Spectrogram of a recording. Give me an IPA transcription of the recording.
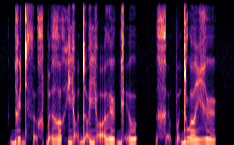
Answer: ɡ ʉ d θ o̰ x ɓ ə̰ ɣ o x j ɔ̰ d ɔ̰ j ɔ̰ ð ʉ ɡ ḛ u̯ | x ə̰ p o̰ d w o i̯ ɣ ʉ

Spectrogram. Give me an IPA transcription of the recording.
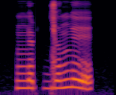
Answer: ŋ ɛ ʈ ɟ ə ŋ e

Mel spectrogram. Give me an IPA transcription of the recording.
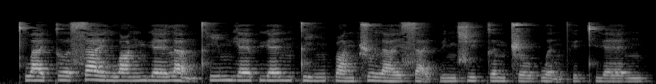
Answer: t̪ʰ w a˨˦ ɪ̯ k ɤ˨˦ s a˥˨ ɪ̯ l w ɑ˨˦ ŋ m ɥ ɛ˨˦ l a̰˨˩ n t̪ʰ i˦ m j ɛ˦ p ɥ ɛ˦ n t̪ i˨˦ ŋ p ɑ˨˦ ŋ ʈ͡ʂ u˥˨ l a˨˦ ɪ̯ s a̰˨˩ ɪ̯ p y˨˦ n ɕ y˥˨ k ə˥˨ n ʈ͡ʂ o˨˦ ʊ̯ p w ə̰˨˩ n pʰ y˦ t̪ʰ ɥ ɛ˦ n

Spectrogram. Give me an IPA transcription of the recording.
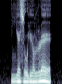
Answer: ʎ ɛ z o ɾʲ ø lˠ ɭ ɛ

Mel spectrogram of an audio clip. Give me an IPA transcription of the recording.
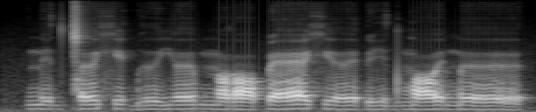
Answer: n i d ǀ ɘ xʲ ɛ ɡ͡b ɨː j ɘː b n ɔ ɾ ɔ ɓ ɛː xʲ ɘː ɪ̯ ɗ i d ŋ͡m ɔː ɪ̯ ŋ͡m ɘː

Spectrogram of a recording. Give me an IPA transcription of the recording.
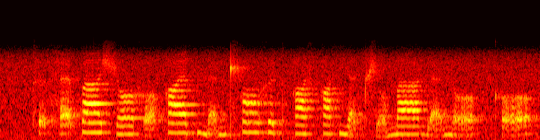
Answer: tʰ ə̰˥ h æ̰˦ p aː˦ ʃ ɔː˩ x ɔ̰˩ q æː˦ tʲ n æ̰˩ n t͡ʃʰ ɔː˥ x əː˥ tʲ q a˦ x q a˦ x j æ̰˨ tʲ ʃ ɔ̰˩ m aː˦ ɡ æ̰˦ n ɔ̰˥ | kʰ ɔ̰˨

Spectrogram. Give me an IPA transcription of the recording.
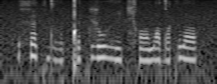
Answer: x ɛ˥˨ k dʱ ʊ˩ ǃ ɪ˨˥ k ʐ u˥˨ ɦ i˩ t͡ɕʰ ɔ̃˩˧ ðˤ u˩ dˤ ɛ˦˥ k ðˤ ʊ˩˧

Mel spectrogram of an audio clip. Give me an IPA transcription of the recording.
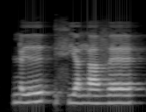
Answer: ɳ ɪ | fʲ a ŋ a v ɛ

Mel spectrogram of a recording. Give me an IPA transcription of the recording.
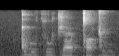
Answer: ǃ uː˦ t͡s u˦ t͡ʃ æː˧ p ǀ ɒ˧ ǁ u˨

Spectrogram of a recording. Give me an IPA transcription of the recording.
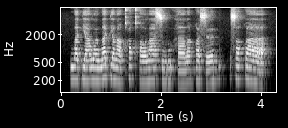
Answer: w a pʲ a lˠ œ w a pʲ a lˠ a qʰ u qʰ ɔ lˠ a s u ɾ u h a lˠ a qʷ œ s œ b | s ɔ qʷ a

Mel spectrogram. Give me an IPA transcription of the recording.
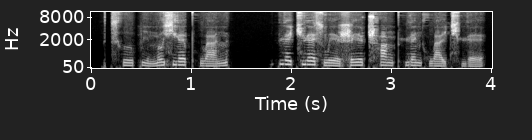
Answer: t͡sʰ ɹ̩˧˥ p i˨˩ n̪ ɤ˥ ɕ j ɛ˥ pʰ w a˧˥ n | p ɥ ɛ˥˧ t͡ɕ ɥ ɛ˥˩ s w e˨˩ ɪ̯ ʂ e˥ ɪ̯ ʈ͡ʂʰ ɑ˥˧ ŋ pʰ ɥ ɛ˥˩ n x w a˧˥ ɪ̯ t͡ɕʰ ɥ ɛ˨˩˦

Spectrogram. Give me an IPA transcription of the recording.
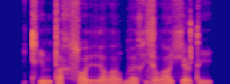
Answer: cʰ i˥˧ m t a˥ x s ɔ˥˧ rʲ a˩˧ lˠ i˩˧ lˠ b ɘː˥˧ x zʲ ɐ˧ lˠ ɐː˧ ç ɛ˥˧ ɭ t i˧

